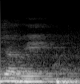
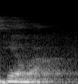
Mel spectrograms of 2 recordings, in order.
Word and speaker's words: Jehová: No Señor, no Yahvé, no Adonay, es Jehová. Hay un erudito eh bautista francés, eh el nombre es un poco extraño, pero algo así se pronuncia.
